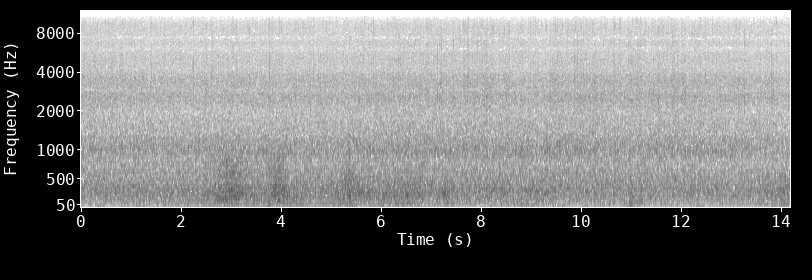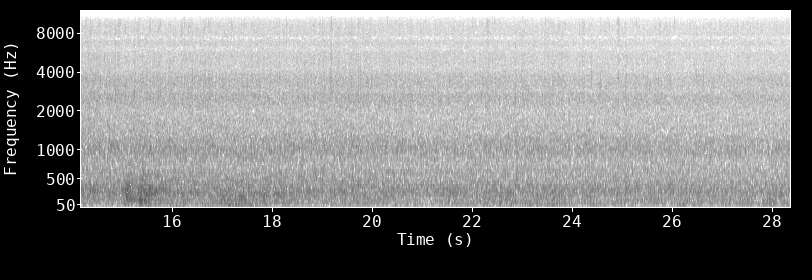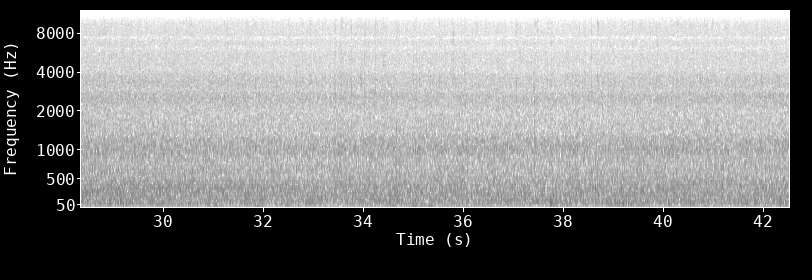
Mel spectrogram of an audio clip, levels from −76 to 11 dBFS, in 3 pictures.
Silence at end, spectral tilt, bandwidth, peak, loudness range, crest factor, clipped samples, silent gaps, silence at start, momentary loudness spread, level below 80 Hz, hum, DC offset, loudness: 0 s; -4.5 dB/octave; 11.5 kHz; -10 dBFS; 8 LU; 20 dB; under 0.1%; none; 0 s; 9 LU; -44 dBFS; none; under 0.1%; -29 LUFS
